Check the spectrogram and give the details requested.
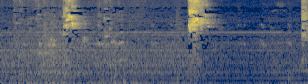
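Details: Rainbow lorikeet caged while mating gives brief, harsh, shrill squawks, three bursts spread over six seconds, with faint low hum in between.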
